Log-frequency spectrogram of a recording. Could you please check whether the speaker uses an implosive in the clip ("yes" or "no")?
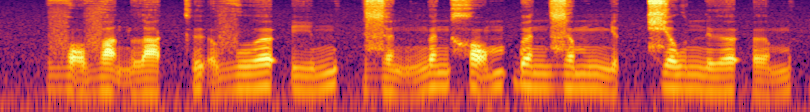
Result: yes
